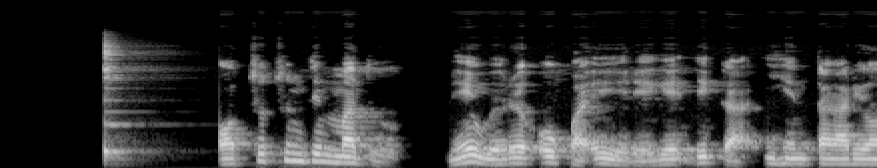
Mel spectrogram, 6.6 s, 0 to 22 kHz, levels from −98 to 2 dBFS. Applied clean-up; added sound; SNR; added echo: none; Cowbell; 9 dB; none.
